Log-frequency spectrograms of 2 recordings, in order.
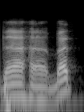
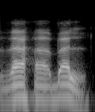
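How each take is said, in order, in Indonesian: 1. Bunyi L menyatu menjadi bunyi T yang dobel. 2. Artikel tetap terdengar jelas sebagai bunyi L. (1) "tapi dahabat" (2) "jangan dibaca dahabal"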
